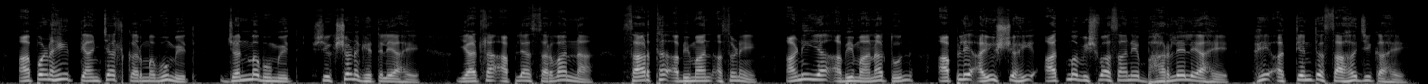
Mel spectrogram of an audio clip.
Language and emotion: Marathi, neutral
